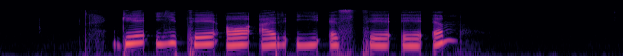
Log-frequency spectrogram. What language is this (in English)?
Norwegian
